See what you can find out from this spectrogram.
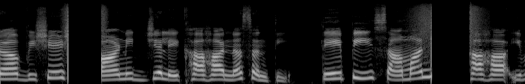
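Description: Wireless microphone squelch dropouts hit at 0.57–1.13 s and 3.95–4.98 s. Each time the radio signal fades, hiss swells, then the receiver mutes the speech for about 340 ms and about 390 ms.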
